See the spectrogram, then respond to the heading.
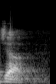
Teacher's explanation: जा है जो स्पर्श भी है और संघर्षी भी है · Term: स्पर्श संघर्षी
